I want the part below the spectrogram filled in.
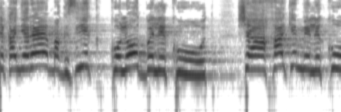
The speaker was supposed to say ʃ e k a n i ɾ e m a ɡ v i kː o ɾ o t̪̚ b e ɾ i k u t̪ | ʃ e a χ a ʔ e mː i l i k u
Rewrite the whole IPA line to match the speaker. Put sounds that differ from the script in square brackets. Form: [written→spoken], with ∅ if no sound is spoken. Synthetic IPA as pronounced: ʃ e k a n i ɾ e m a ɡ [v→z] i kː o [ɾ→l] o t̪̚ b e [ɾ→l] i k u t̪ | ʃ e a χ a [ʔ→k] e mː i l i k u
